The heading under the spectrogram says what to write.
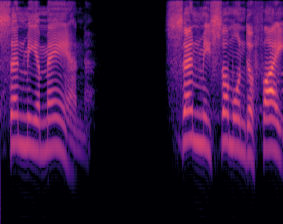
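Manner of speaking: mock boastful, defiant, goading taunt. Retelling the Goliath story, Goliath's shouted taunt. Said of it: "So Goliath shouts".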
